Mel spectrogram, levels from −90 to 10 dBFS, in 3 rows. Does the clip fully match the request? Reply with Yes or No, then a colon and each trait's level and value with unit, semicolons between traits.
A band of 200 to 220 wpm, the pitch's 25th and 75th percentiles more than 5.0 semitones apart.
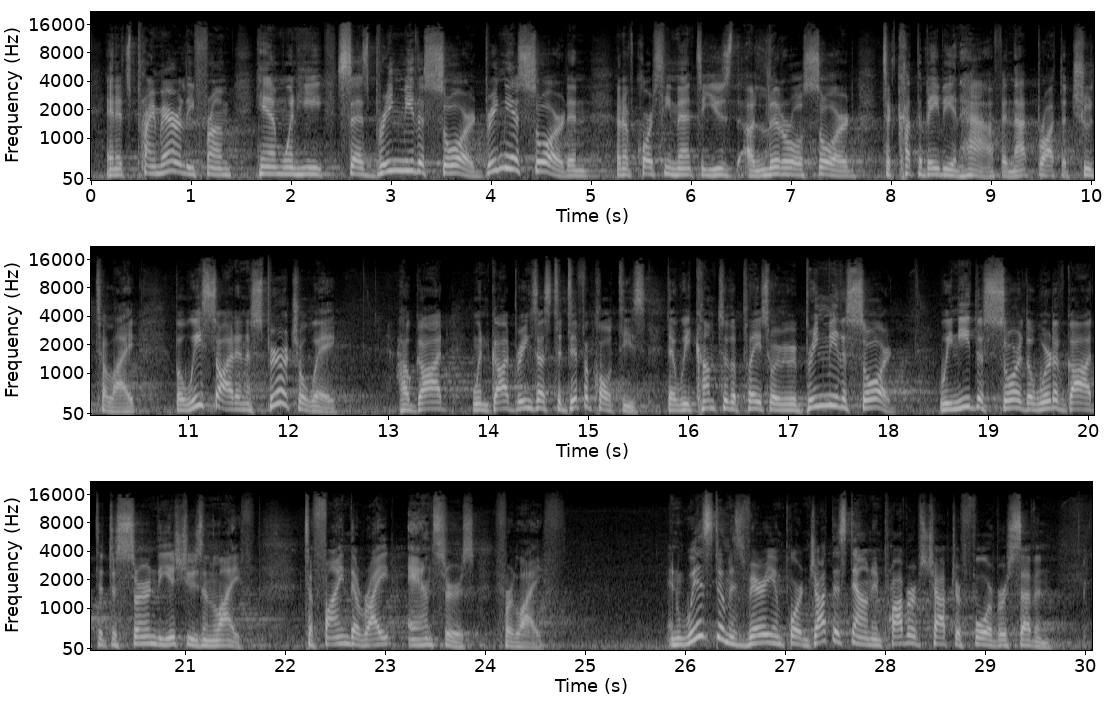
Yes: fast, 205 wpm; wide, 5.4 semitones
